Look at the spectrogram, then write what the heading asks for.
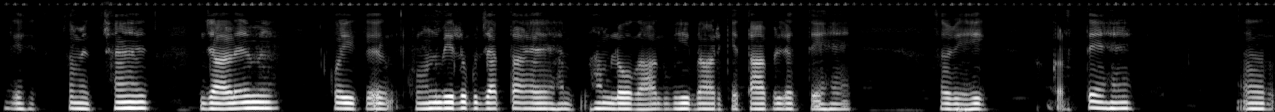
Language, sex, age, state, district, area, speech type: Hindi, female, 60+, Uttar Pradesh, Lucknow, urban, spontaneous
